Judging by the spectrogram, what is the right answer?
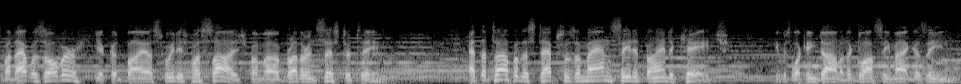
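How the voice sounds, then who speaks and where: A muffled old radio recording with music carries an actor as a world-weary, hard-boiled male detective. His mid-pitched voice is brooding and sardonic, in noir style. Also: very animated, a little fast, close to an everyday voice. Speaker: lead detective and narrator. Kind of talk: old-time radio noir narration and dialogue. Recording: dull 1950s radio recording, loud music.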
